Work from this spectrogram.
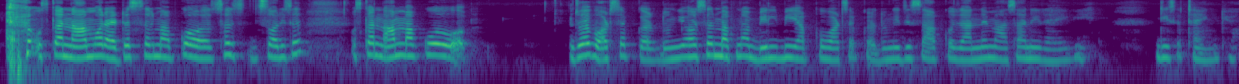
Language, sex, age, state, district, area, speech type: Hindi, female, 18-30, Rajasthan, Jodhpur, urban, spontaneous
